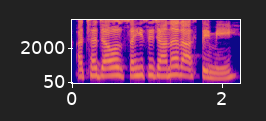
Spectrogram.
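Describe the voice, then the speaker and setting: A dutiful young cartoon daughter-in-law, with a very high, bright, sped-up tone. She is earnest and reassuring, always fussing over the family. The recording is close and dry. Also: moderate pace, no echo, distant mic. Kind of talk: Hindi cartoon voice acting.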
